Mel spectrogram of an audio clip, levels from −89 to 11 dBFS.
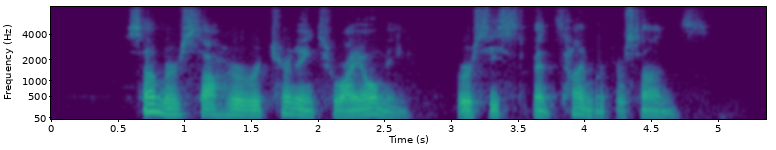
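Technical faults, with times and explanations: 3.48–4.39 s, repeated packet loss (robotic sound): just after "where she", nine short gaps, the longest 29 ms, lose about 180 ms of sound; each is patched by extending the preceding audio, so about a fifth of this stretch turns choppy, with fragments missing.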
